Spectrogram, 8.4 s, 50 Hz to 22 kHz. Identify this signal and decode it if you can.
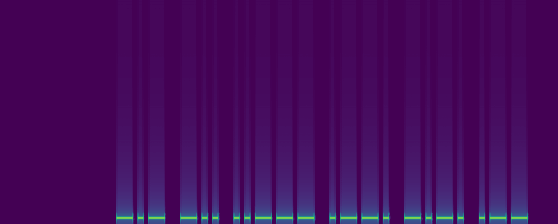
Morse code, heard as a keyed tone, about 16 wpm, 700 Hz. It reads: KD2PCW
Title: USA Call Signs - 6 Characters - Repeated 2x - 15wpm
